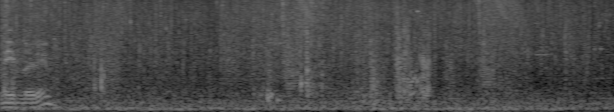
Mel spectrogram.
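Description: A fire roars and crackles behind glass.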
